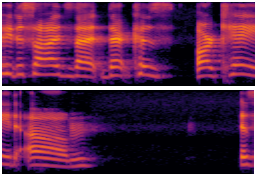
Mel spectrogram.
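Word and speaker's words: Archaide: to say you know it's it's arcade but spelt AR CH a IDE so I like that you know yeah I do that's cool so he decides that there cuz arcade is like is is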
